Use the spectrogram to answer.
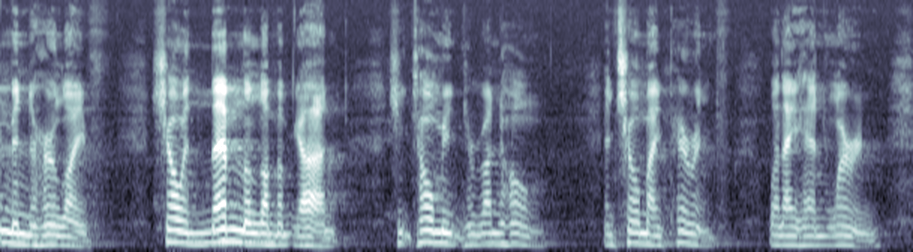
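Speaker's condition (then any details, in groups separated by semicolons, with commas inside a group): Speech impediment; 17 surgeries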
